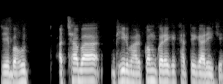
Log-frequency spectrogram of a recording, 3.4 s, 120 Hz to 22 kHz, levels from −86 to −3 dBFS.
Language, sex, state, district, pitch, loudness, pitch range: Bhojpuri, male, Bihar, Saran, 130 Hz, -17 LUFS, 120-140 Hz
